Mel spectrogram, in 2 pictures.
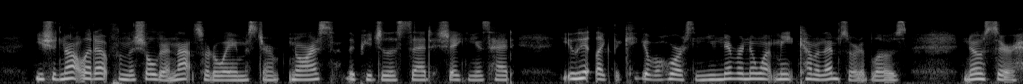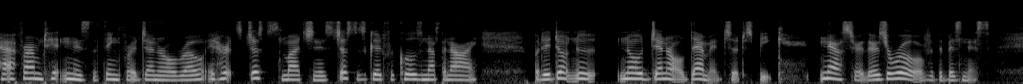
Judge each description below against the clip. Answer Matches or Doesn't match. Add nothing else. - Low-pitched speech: Doesn't match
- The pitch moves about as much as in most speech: Matches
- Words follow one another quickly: Matches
